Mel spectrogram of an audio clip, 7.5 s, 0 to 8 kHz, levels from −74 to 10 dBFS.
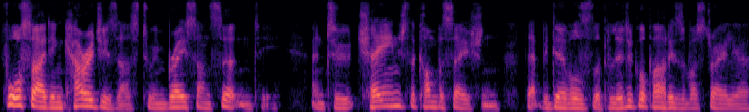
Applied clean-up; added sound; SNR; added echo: none; none; none; none.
